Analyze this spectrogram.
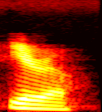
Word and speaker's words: Eero: They bought Eero. Is that how you pronounce that? Yeah, Eero.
